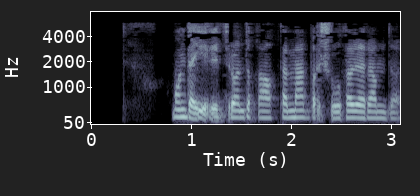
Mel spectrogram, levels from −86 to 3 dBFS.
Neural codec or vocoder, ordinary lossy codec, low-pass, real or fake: codec, 16 kHz, 1 kbps, FunCodec, trained on Chinese and English, 50 frames a second; MP3, 24 kbps; 7.2 kHz; fake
